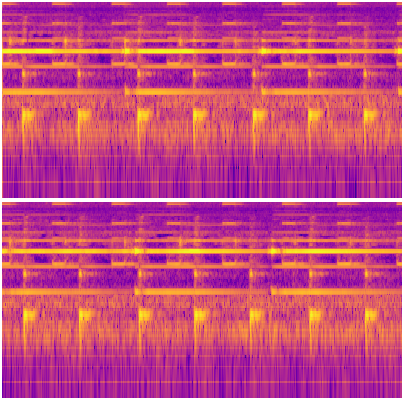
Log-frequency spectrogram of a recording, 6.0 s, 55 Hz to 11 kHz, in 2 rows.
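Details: Philips IntelliVue MP30 patient monitor alarm: rapid regular short beeps with a repeating higher alarm tone; rhythm from an ECG simulator, ZOLL E Series defibrillator sync and charge pressed manually.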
